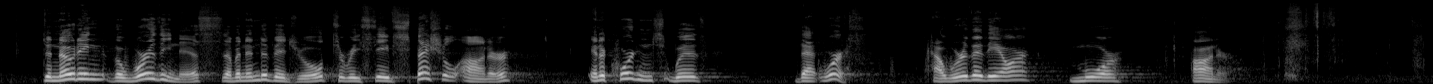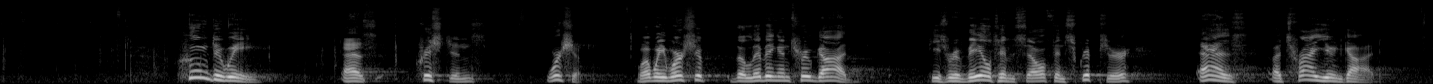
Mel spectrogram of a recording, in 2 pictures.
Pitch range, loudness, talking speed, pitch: 155-205 Hz, -24 LUFS, 90 wpm, 170 Hz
